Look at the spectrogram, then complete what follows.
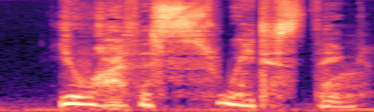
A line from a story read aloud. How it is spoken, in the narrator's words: he said in a sudden, intense whisper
